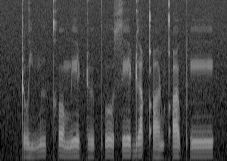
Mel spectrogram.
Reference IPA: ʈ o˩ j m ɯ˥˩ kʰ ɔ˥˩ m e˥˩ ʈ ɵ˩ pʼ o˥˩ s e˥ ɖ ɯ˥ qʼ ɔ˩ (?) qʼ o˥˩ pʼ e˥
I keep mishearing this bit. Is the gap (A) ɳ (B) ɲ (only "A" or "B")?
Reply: A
